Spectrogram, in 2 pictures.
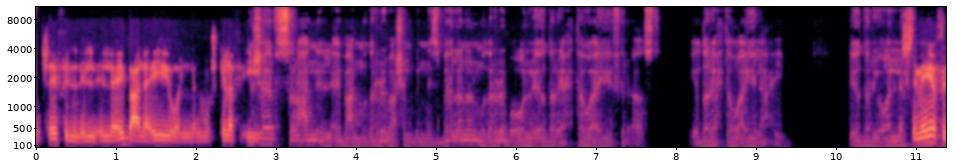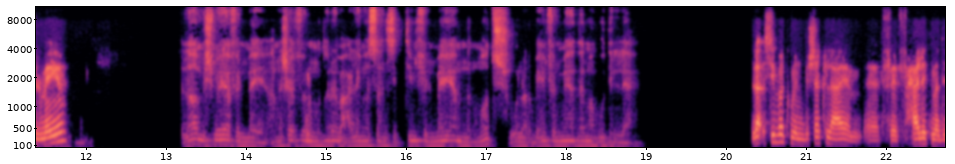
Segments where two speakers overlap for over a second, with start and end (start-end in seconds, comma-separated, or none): none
